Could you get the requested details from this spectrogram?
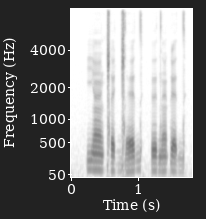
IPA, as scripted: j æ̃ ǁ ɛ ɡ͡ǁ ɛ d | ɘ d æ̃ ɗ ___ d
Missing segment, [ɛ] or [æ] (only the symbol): ɛ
